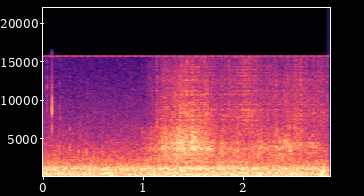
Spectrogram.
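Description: Sugar pours and hisses onto cherries in a pot.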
